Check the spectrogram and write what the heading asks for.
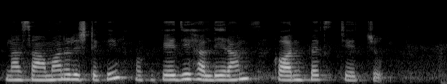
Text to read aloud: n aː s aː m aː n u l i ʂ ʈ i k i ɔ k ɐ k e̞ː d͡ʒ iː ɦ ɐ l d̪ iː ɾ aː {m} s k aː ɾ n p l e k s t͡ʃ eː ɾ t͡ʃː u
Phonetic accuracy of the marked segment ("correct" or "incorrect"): correct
